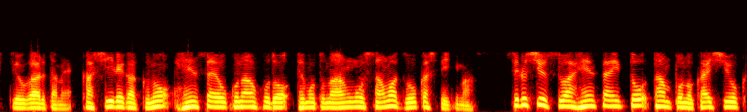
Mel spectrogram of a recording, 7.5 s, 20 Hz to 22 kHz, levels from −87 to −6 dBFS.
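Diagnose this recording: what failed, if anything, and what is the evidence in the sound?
The codec stage failed: the whole clip passes through the AMR narrowband mobile codec, with a hard ceiling at 4 kHz and buzzy, synthetic-sounding speech. The plainly audible damage fits a low AMR-NB mode of about 7.4 kbps. A spectrogram would show empty bands above 4 kHz and smeared harmonics.

A call-processing failure inserts AMR comfort noise from 4.96 to 5.08 s. For about 120 ms no speech frames arrive, so the receiver substitutes smooth synthetic noise for the real background. On the waveform this looks like a flat, featureless patch. On the spectrogram it shows as an even wash with no speech structure.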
